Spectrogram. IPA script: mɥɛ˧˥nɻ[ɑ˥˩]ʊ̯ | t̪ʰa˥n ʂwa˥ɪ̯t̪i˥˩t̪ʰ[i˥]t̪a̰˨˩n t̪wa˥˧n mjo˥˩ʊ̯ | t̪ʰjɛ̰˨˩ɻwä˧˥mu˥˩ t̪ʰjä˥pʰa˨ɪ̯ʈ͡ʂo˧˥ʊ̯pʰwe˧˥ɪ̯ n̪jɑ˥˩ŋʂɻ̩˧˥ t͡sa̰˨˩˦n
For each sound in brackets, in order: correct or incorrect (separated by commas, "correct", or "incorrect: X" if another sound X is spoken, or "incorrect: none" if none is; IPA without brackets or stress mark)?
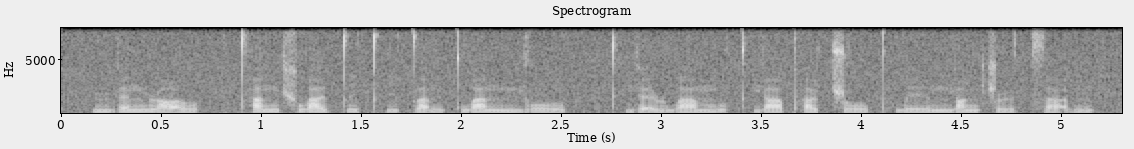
incorrect: ɑ̰˨˩˦, incorrect: i˧˥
